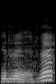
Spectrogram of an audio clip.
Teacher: वह वर्ण जिनको बोलने में हमारी अग्र जीहवा का अग्र भाग कई बार रगड़ खाता है। कंपन होता है। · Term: प्रकंपित या लुंठित वर्ण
